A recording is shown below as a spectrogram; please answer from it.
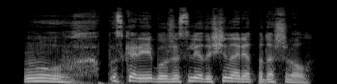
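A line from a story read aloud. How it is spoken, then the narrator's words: Guard's grumble. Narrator (Russian): проворчал стражник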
